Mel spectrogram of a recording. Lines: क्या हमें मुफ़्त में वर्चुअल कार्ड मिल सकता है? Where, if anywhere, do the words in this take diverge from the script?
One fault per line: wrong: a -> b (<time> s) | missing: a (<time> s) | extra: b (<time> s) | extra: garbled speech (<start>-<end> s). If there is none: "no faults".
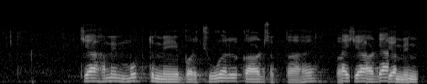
missing: मिल (2.7 s)
extra: garbled speech (3.4-4.2 s)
